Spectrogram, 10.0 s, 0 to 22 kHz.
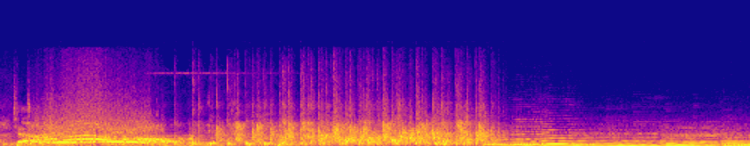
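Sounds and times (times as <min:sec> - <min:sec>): people clapping: 0:01.4 - 0:07.0.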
